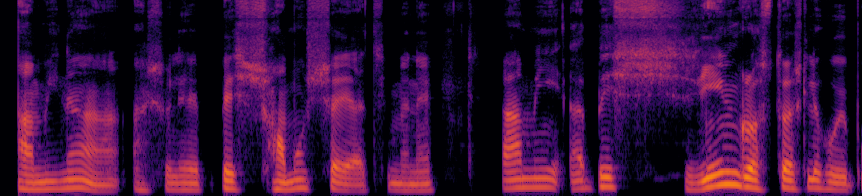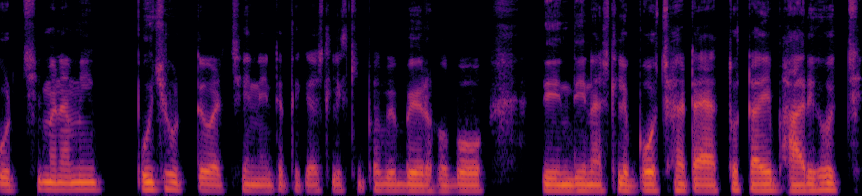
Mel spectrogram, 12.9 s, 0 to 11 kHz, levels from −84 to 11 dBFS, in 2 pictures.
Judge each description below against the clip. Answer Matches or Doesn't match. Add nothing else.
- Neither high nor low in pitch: Doesn't match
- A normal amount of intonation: Matches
